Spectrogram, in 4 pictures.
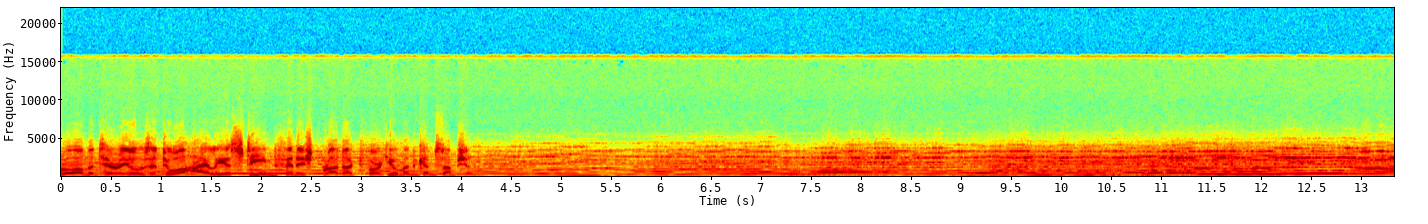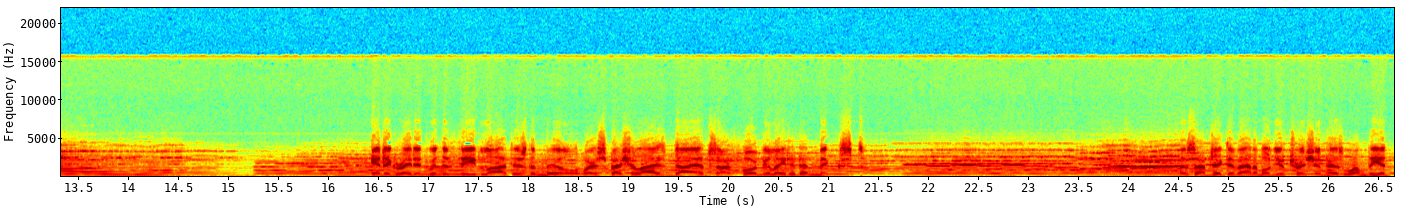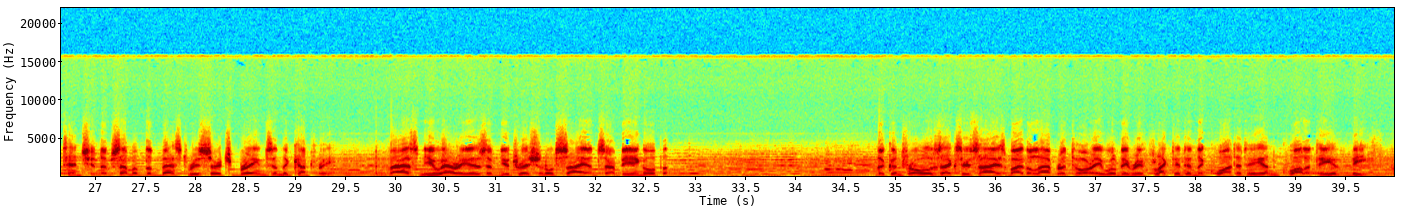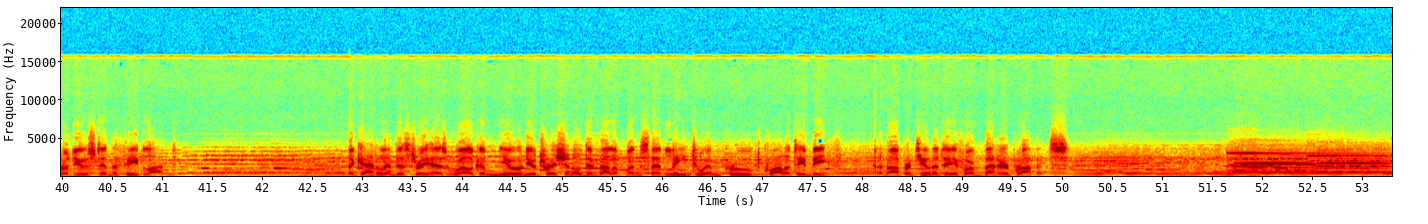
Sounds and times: Speech: 0.0s - 4.2s, 16.4s - 21.4s, 24.5s - 32.8s, 34.8s - 41.1s, 42.9s - 50.1s
Music: 0.0s - 53.3s.

